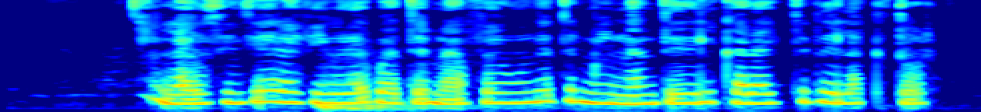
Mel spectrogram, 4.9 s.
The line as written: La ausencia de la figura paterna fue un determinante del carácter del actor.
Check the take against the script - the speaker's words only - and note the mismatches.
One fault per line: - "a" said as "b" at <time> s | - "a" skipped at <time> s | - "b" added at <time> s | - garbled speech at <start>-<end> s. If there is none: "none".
none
